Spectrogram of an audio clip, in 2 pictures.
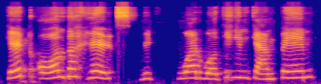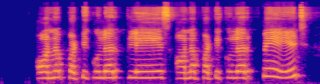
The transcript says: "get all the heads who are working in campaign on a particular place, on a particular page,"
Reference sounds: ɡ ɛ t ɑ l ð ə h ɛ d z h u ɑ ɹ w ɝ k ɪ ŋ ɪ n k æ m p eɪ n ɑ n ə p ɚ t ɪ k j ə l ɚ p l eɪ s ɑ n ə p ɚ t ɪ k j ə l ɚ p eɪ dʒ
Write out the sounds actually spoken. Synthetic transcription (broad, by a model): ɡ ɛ t ɑ l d ə h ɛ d s h u ɑ ɹ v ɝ k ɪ ŋ ɪ n k æ m p eɪ n ɑ n ə p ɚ t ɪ k j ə l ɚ p l eɪ s ɑ n ə p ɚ t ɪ k j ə l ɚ p eɪ dʒ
